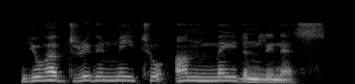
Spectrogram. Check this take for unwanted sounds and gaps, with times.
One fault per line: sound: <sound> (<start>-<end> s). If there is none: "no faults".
no faults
